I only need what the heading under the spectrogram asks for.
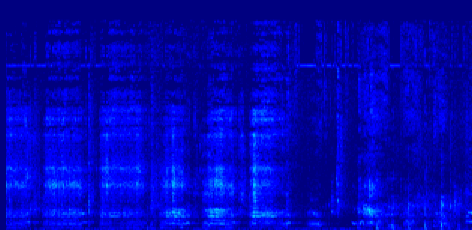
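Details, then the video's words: Angry half miniature pinscher, half Pomeranian dog indoors in a small room, not wanting to be petted, makes strange grumbling growls and whiny yips in uneven bursts, with some faint human voices in the background. "Mad Dog Funny Noise"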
